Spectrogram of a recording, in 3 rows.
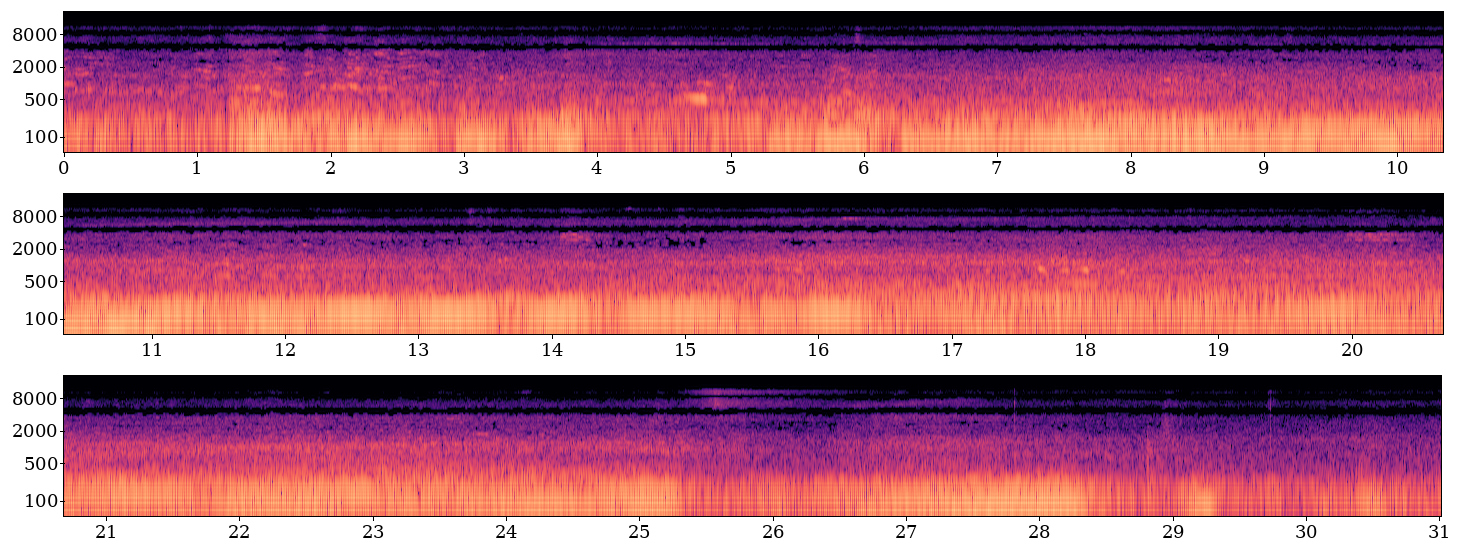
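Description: Peterbilt dump truck's diesel engine running with a steady deep drone as it pulls its trailer, heard from inside a car following close behind. The engine note drops off briefly about 25 seconds in, comes back, and falls away again near the end.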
